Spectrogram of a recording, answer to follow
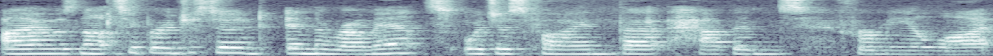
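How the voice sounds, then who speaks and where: A woman's fairly high voice with hardly any pauses. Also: fairly even intonation. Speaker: book vlogger. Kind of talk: casual vlog monologue. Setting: outdoors. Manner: fast.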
